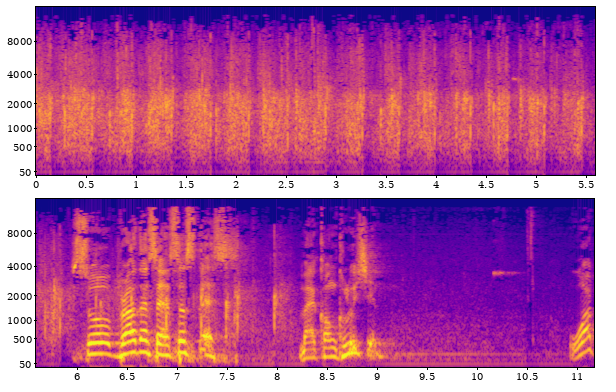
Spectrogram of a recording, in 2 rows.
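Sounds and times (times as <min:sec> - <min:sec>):
audience clapping hands in applause: 0:00.0 - 0:08.2
speech: 0:06.1 - 0:07.6, 0:08.2 - 0:09.2, 0:10.9 - 0:11.1.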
